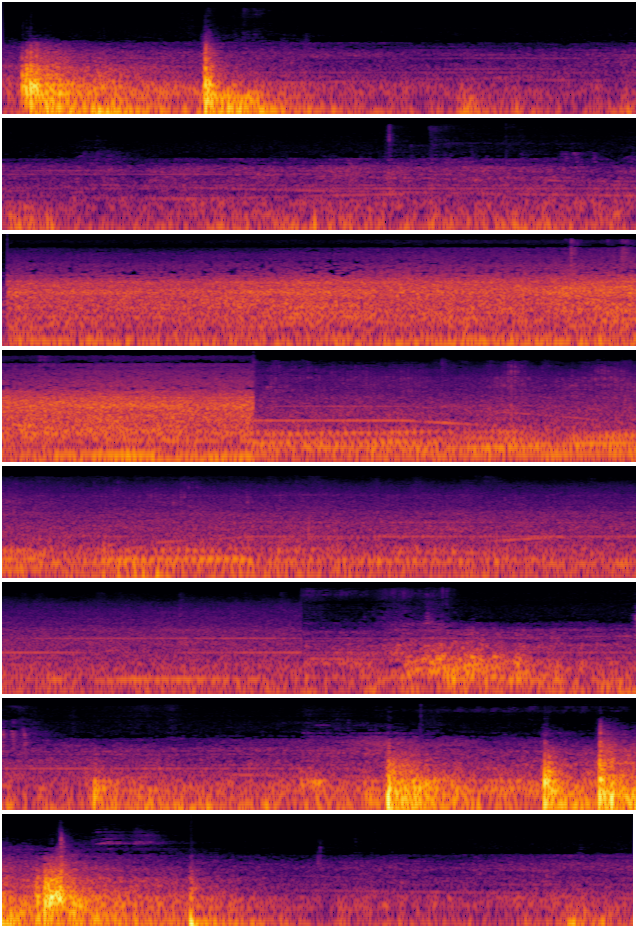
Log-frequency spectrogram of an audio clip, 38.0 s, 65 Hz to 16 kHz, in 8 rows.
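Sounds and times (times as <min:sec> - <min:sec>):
explosion booms with rumble: 0:00.0 - 0:02.7, 0:29.2 - 0:35.5
faint falling whine: 0:00.1 - 0:17.8, 0:20.8 - 0:32.5
low engine-like hum: 0:01.9 - 0:33.0
loud even rush: 0:09.6 - 0:16.2.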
